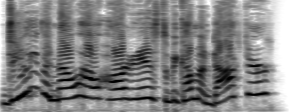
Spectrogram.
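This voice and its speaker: A woman's voice: very high voice, sing-song, a little fast, pushed and bright, voice pushed up, exaggerated voice. A woman voicing an insecure, defensive young woman student with a plaintive, emotional, exasperated manner in a visual novel.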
